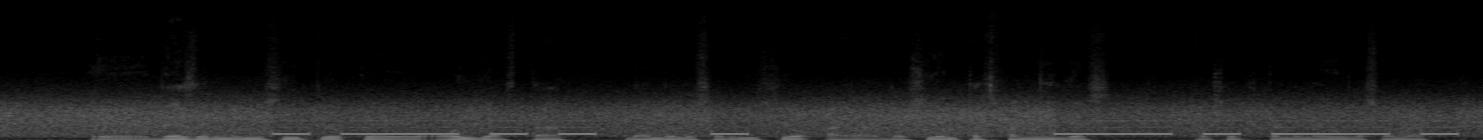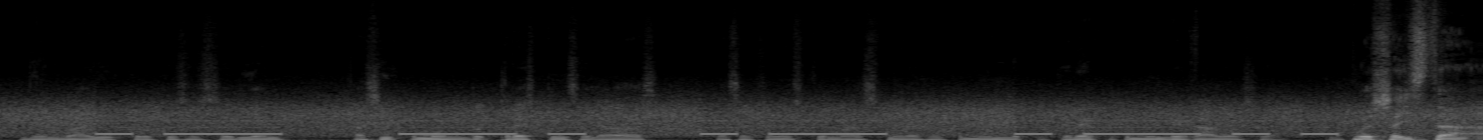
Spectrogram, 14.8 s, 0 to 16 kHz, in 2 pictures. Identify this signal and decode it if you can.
Morse code, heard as a keyed tone, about 7 wpm, 740 Hz, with radio static. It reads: LE CANAL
